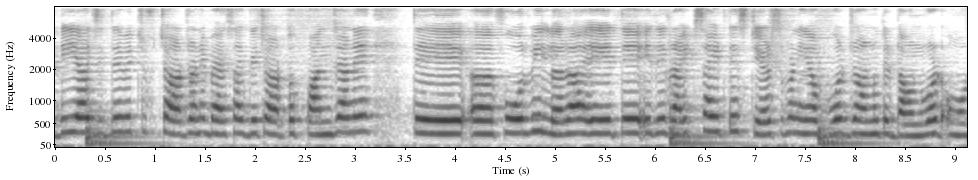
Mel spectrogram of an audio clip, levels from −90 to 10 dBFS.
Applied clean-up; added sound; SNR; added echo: none; Bowed string instrument; 15 dB; reverberation time 0.2 s.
